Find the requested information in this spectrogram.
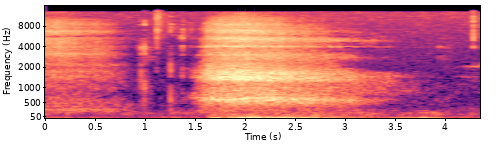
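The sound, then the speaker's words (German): A deep breath in and out during a guided relaxation exercise: one long, soft, airy rush of breath that swells and then fades slowly, with no talking. “Und dann atme noch einmal tief ein und tief aus.”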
